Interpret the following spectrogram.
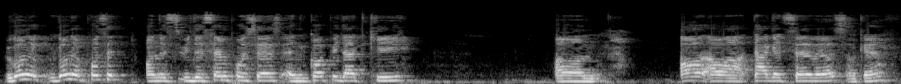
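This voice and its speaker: A DevOps instructor whose first language is French speaks with a French accent, his voice on the high side, measured and a bit mellow, in a rough recording. During a screen-share tutorial, he works through each step, using many fillers and frequently correcting himself.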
